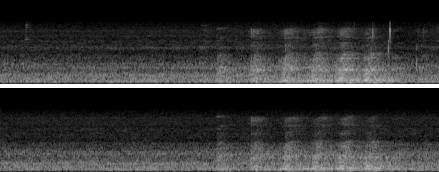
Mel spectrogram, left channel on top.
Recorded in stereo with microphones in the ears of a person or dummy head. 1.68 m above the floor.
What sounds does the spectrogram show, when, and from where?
2.2 s laughter: 10° right (ahead or behind), 1.3 m; by 4.3 s 75° left (ahead or behind), 2 m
